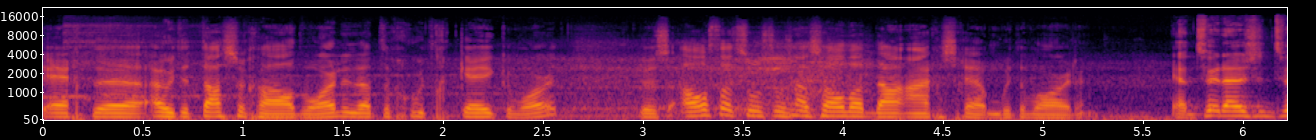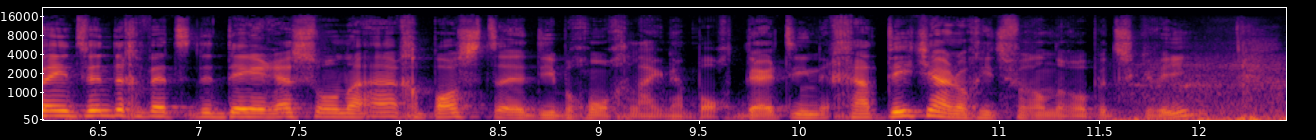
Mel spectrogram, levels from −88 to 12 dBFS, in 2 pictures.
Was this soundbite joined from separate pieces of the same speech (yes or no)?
yes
